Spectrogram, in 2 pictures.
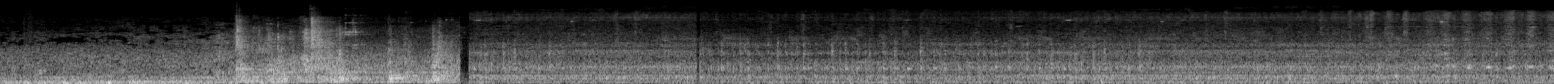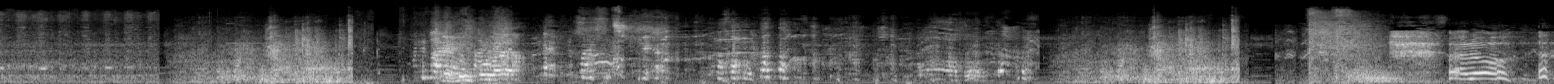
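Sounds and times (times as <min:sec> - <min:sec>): sharp knocks and clatter: 0:02.2 - 0:04.7, 0:17.2 - 0:19.4, 0:26.1 - 0:28.0
machine engine humming: 0:02.2 - 0:19.3.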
